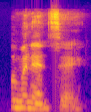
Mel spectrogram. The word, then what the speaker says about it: Fluminense: So we brought up you pronounced it correctly. Could you do that again for me? Fluminense.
